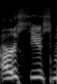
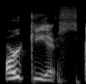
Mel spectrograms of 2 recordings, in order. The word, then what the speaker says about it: Arceus: I've pronounced it Arceus my whole life because I'm stupid. They said Arceus every time, like Latin style, hard C's only.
